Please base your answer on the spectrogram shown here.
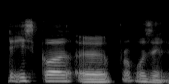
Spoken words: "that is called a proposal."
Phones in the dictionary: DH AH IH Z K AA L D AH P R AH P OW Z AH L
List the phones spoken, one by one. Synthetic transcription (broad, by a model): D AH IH S K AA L AH P R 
